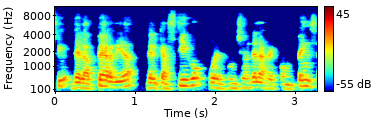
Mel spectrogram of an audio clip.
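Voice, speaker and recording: A man speaks at a very fast pace with a high pitch. His intonation is lively. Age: 60s. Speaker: Shaolin monk, finance and neuroscience commentator. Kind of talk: interview conversation.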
